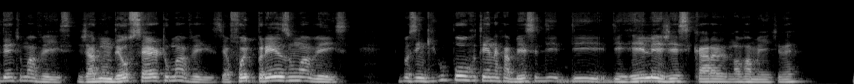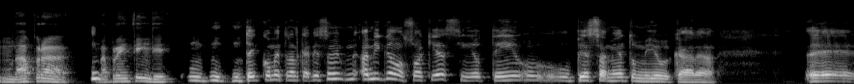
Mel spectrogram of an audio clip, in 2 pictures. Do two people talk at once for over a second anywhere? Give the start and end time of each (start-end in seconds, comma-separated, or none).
none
